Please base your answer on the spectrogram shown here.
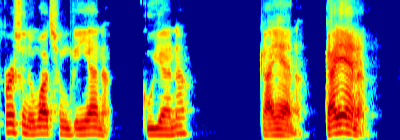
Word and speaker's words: Guyana: Guyana. That's how you say it.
